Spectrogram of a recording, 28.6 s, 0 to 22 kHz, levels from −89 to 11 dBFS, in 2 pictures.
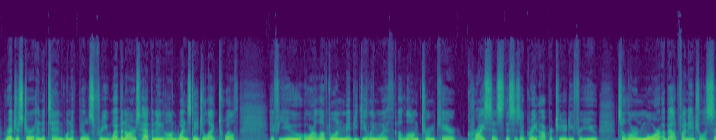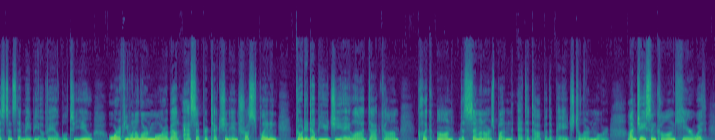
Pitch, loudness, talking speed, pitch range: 95 Hz, -18 LUFS, 170 wpm, 85-110 Hz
